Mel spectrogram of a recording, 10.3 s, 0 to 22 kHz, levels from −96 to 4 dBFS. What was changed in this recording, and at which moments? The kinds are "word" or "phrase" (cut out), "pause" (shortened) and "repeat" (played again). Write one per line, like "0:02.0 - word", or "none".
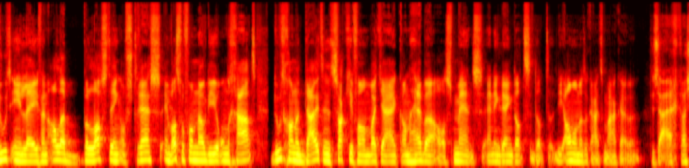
0:04.0 - pause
